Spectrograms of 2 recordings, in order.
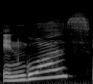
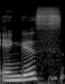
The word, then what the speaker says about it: Inguz: It's called Inguaz. – Inguaz. – So it's spelled I-N-G-U-Z. – Okay. – Yeah. – I was totally saying Ingus.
